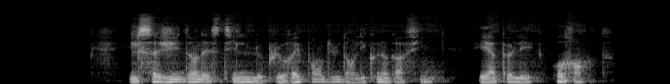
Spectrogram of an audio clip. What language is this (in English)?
French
